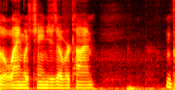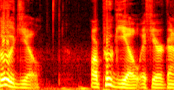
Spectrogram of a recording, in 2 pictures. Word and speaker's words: Pugio: The Pugio. Now, if you don't know the Pugio, or Pugio, if I want to say it like an Italian, or I guess an ancient Roman.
